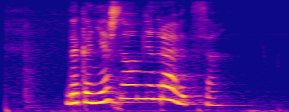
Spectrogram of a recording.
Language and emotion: Russian, positive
